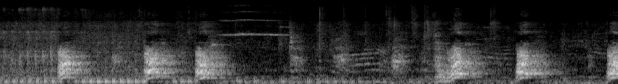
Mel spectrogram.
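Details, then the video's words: Leo the German Shepherd barks at cattle and goats being driven to the fields. A run of six punchy barks spaced about half a second to a second apart, with a brief lull midway, people speaking and a faint whistle-like tone. "Leo The German Shepherd भुंकतोय गुरांवर"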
